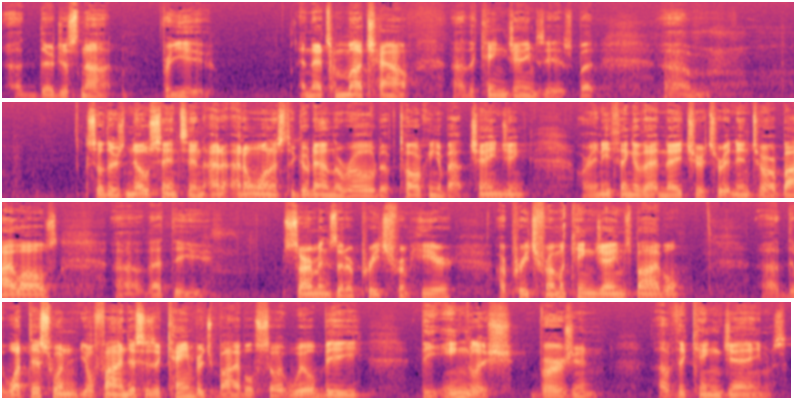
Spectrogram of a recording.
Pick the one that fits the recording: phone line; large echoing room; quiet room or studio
large echoing room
